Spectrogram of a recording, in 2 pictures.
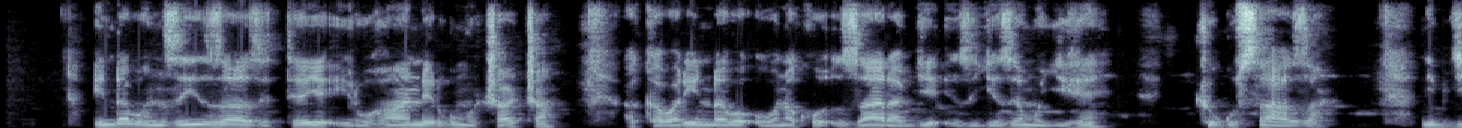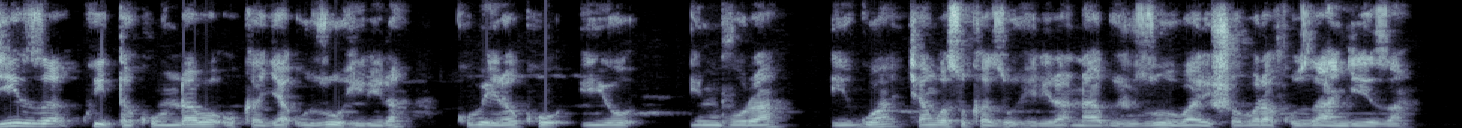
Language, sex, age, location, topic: Kinyarwanda, female, 25-35, Kigali, agriculture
